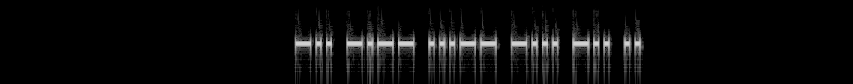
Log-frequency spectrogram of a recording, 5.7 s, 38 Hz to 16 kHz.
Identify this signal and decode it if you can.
Morse code, heard as a keyed tone, about 36 wpm, 700 Hz. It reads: DY3BDI
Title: DXCC-100 Call Signs - 6 Characters - Repeated 3x - 35wpm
